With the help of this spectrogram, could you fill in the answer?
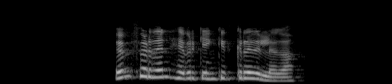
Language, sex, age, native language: Icelandic, female, 40-49, Icelandic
